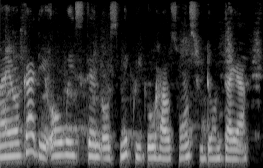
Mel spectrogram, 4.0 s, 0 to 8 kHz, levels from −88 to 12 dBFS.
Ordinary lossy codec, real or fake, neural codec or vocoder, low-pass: none; real; none; none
